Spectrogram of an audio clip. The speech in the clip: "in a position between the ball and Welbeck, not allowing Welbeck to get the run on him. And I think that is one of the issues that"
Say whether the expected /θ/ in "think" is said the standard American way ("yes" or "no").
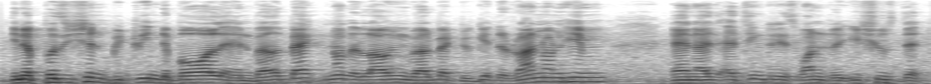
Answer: no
